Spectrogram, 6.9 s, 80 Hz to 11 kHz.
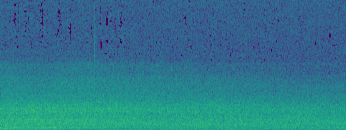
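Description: Airbus A220-300's Pratt & Whitney PW1500G geared turbofan engines running: a steady jet rush with a low steady hum, slowly getting quieter.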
